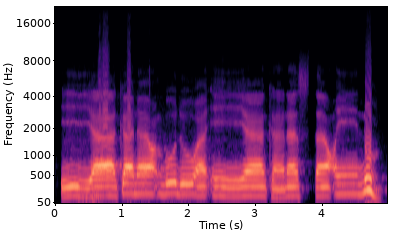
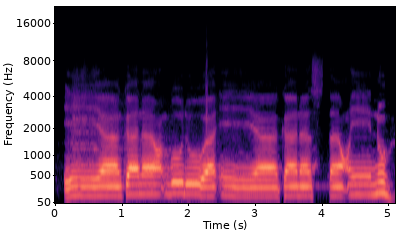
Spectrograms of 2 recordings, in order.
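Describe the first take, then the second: No difference in how they are said.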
